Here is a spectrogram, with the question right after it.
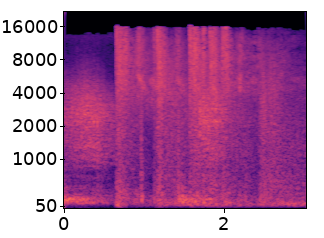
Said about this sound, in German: Ein französisches Kanonenboot, gesteuert durch Nina, eröffnet das Feuer auf den Hafen von Liverpool.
